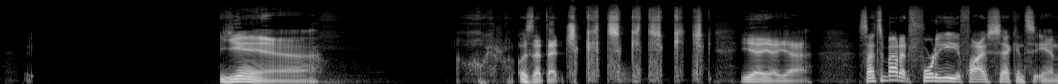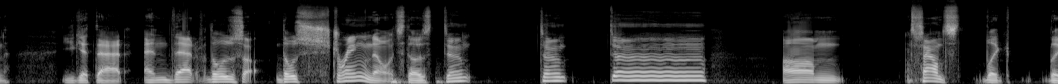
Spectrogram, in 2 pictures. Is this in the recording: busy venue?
no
